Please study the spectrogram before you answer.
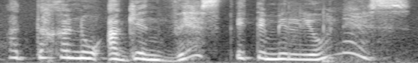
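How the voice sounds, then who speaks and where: A woman's voice: high voice, sing-song, measured pace, darkish tone, a little hiss or hum. A woman with an Ilocano accent acting as a scheming, self-assured young wife in a radio drama. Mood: pleased.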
